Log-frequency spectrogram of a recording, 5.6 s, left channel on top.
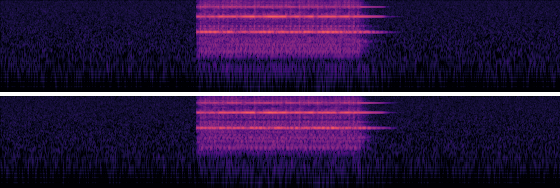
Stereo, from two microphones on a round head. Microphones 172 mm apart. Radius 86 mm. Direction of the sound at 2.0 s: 15° left (ahead or behind).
